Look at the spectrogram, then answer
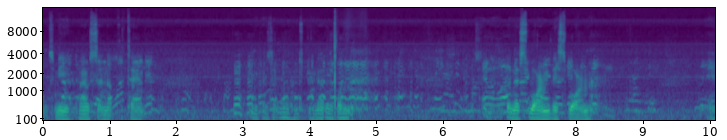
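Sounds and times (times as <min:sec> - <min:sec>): man laughing: 0:02.8 - 0:05.5.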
